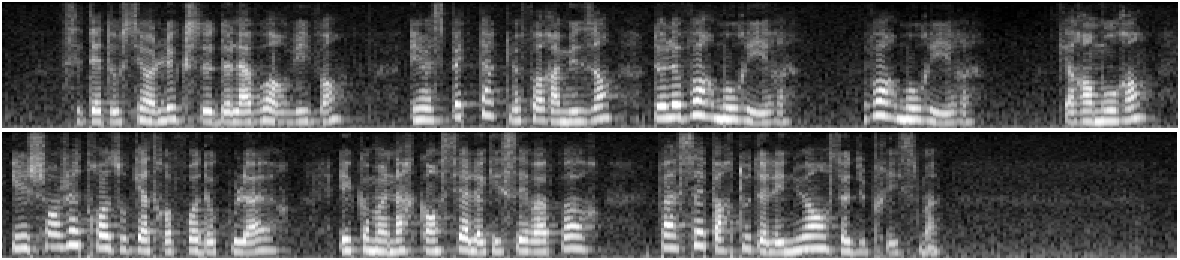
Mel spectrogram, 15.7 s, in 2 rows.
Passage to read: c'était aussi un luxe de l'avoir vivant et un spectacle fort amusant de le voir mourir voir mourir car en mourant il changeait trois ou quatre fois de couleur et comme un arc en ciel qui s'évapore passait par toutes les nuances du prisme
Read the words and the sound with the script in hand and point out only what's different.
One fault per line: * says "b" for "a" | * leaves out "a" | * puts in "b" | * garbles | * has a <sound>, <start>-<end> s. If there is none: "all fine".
all fine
